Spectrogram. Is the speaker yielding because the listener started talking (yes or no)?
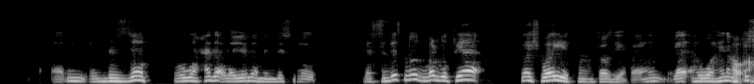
no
